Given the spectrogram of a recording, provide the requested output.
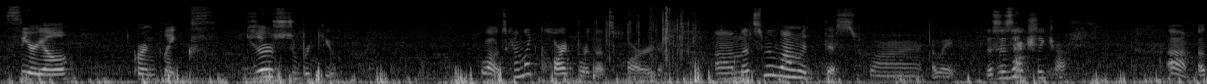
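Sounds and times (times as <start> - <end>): plastic bags crinkling: 6.0 - 7.1.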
